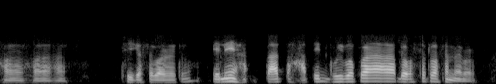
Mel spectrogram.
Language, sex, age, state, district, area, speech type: Assamese, male, 30-45, Assam, Biswanath, rural, conversation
